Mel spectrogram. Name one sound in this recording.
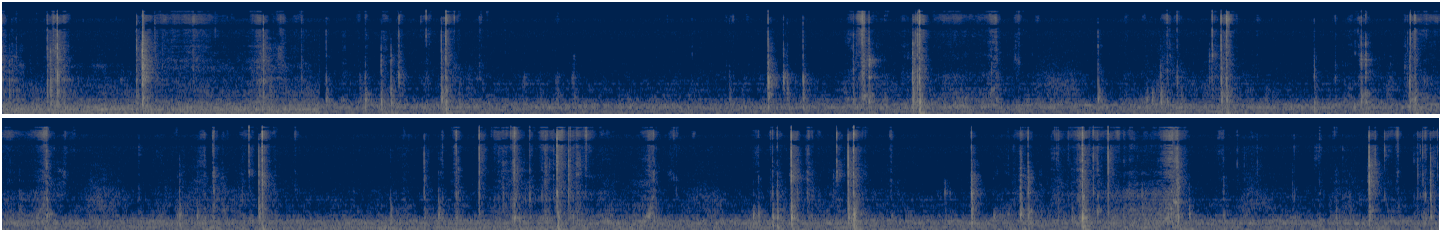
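Thread is pulled through leather with soft rasping and small clicks.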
